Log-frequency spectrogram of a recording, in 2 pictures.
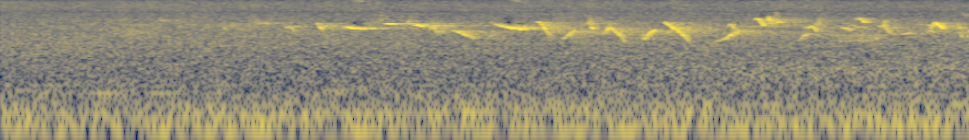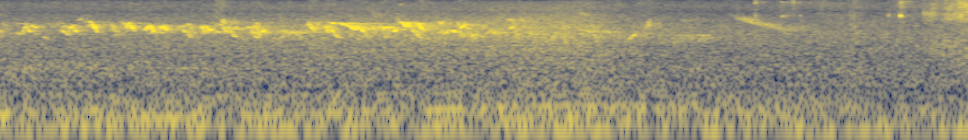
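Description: A bird chattering in a rapid, irregular string of short descending chirps for several seconds, over a steady low background rumble.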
